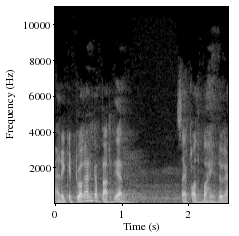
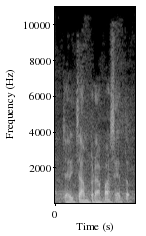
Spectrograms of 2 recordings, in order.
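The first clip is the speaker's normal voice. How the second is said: normal talking voice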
